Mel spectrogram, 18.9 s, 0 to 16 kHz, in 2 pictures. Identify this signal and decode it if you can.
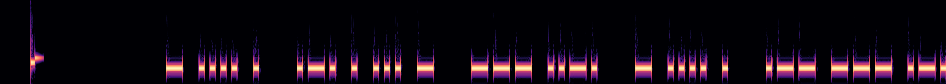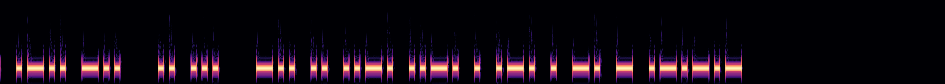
Morse code, heard as a keyed tone, about 22 wpm, 700 Hz. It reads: THE REST OF THE WORLD IS DIFFERENT.
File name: practice / 22wpm / Sentences with 4-Word Phrases - 22wpm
